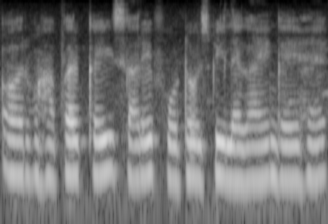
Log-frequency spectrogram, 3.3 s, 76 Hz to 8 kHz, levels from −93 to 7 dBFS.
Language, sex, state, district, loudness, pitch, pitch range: Hindi, female, Karnataka, Koppal, -18 LUFS, 205 Hz, 195-215 Hz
